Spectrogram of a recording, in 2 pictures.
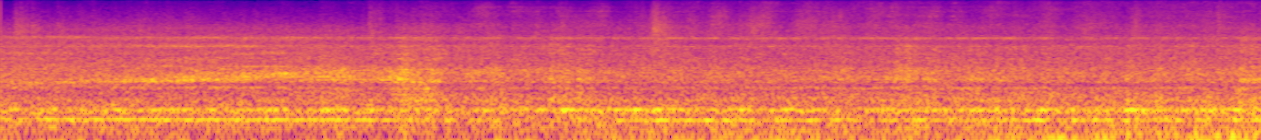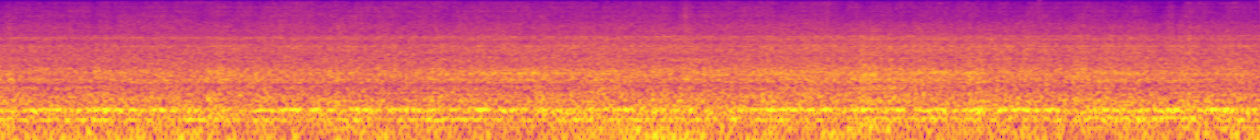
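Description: A train rumbles and hums steadily along the tracks, heard from inside a carriage.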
